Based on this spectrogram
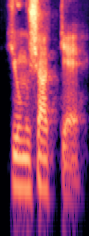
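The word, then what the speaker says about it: yumuşak ğ: And the letter most of my friends who want to learn Turkish have an issue with, which is yumuşak G.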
